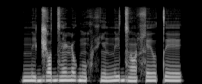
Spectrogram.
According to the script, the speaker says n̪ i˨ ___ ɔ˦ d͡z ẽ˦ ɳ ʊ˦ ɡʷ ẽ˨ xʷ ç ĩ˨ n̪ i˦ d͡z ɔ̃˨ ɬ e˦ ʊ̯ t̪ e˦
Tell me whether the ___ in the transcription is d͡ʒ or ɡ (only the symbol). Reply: d͡ʒ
